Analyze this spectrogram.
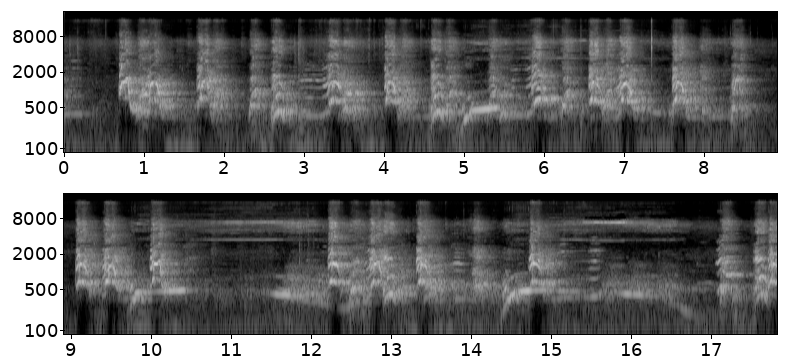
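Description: Shelter dogs barking over and over in quick runs, mixed with short howling notes that rise and fall, in a hard-walled kennel. There is a brief lull a little past the middle.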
